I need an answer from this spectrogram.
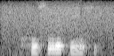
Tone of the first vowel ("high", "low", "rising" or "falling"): low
